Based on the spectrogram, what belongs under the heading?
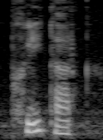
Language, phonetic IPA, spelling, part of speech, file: Polish, [ˈpxlʲi ˈtark], pchli targ, noun, LL-Q809 (pol)-pchli targ.wav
